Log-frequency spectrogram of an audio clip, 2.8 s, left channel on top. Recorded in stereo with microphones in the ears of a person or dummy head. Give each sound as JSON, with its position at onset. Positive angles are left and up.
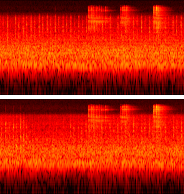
{"t": 1.3, "sound": "cutlery clinking", "side_deg": 10, "distance_m": 1.5}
